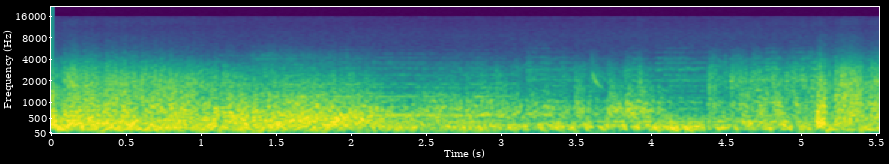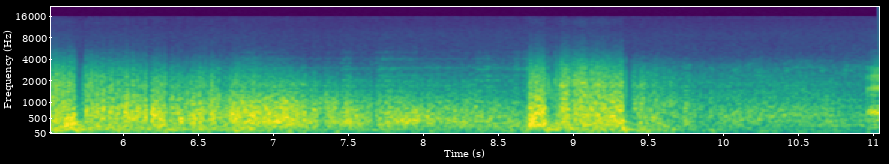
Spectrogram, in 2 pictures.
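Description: Heavy artillery and gunfire roar through an M-60 Patton tank combat exercise, with dense continuous blasts, rumbling explosions and sharp bursts, loud and close, including a prominent double blast near the end.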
